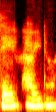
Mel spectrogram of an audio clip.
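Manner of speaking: ASMR-style whisper close to the mic. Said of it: "get really close to your mic and whisper".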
